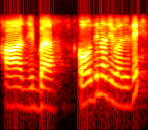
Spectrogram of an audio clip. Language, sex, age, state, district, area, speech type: Odia, male, 60+, Odisha, Kandhamal, rural, conversation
